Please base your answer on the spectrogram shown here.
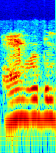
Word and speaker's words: honorable: See, H is silent, H is being not voiced here.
